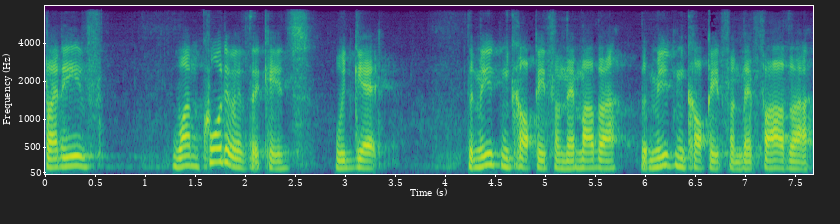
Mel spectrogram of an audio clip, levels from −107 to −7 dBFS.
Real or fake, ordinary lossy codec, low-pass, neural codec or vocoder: fake; AAC, 48 kbps; 7.2 kHz; vocoder, 22.05 kHz, 80 mel bands, HiFi-GAN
